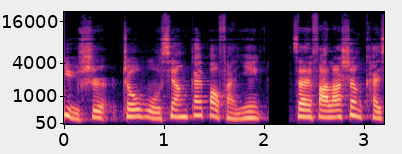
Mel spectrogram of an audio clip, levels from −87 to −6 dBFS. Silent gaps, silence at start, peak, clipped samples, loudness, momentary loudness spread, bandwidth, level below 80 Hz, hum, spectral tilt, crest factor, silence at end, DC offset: 2.05-2.24 s; 0 s; -2 dBFS; under 0.1%; -19 LUFS; 9 LU; over 20 kHz; -74 dBFS; none; -4 dB/octave; 16 dB; 0 s; under 0.1%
